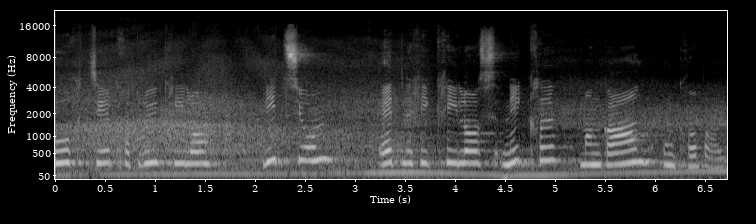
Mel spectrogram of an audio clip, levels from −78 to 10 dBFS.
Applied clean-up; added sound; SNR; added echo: none; Engine starting / Motor vehicle (road); 11 dB; none.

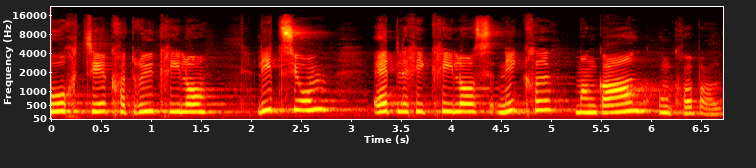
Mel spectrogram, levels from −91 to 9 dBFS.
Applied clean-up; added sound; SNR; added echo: none; none; none; none.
